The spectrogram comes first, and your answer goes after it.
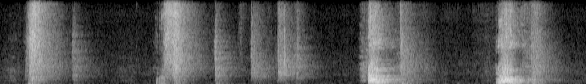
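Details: Dog angered by a fidget spinner, giving a run of sharp barks and shorter yips, irregularly spaced, the last two louder and rougher.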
